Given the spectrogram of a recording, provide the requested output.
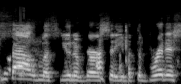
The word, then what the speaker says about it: Falmouth: I say Falmouth University, but the British say that's not how we say it. It's Falmouth, Jimmy. That's Falmouth.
